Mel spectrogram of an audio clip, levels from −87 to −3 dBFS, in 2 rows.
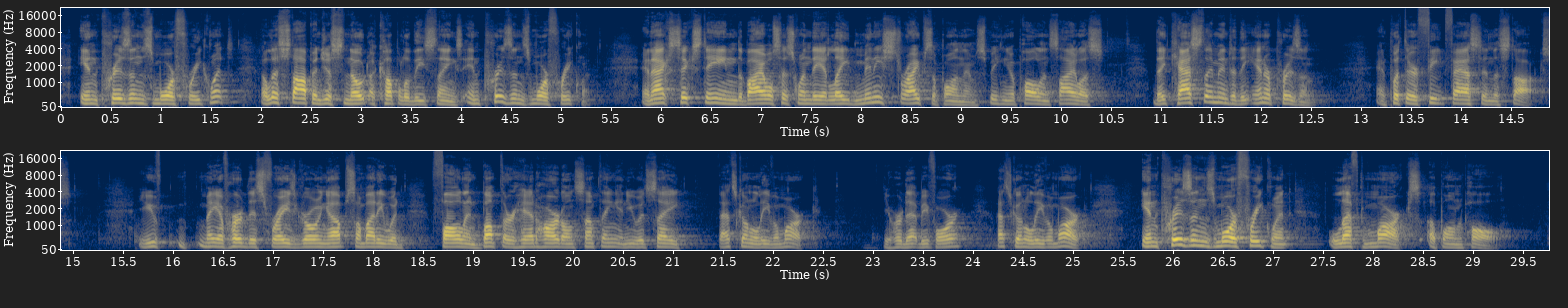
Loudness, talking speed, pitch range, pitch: -24 LUFS, 200 wpm, 140-165 Hz, 155 Hz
